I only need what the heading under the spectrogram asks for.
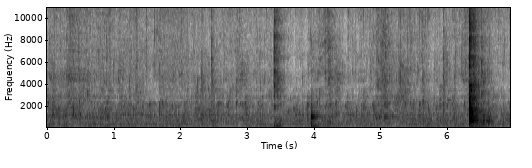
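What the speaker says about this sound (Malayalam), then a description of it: "ഇനി ഇതിലേക്ക് ഈ അരപ്പ് കൂടി ഒഴിച്ചു കൊടുക്കുകയാണ്" Ground coconut paste poured into a pot of boiling tamarind curry for breadfruit (kadachakka) theeyal: a soft, steady wet pour and simmer with a few sharp utensil clinks against the pot, close up and without speech.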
